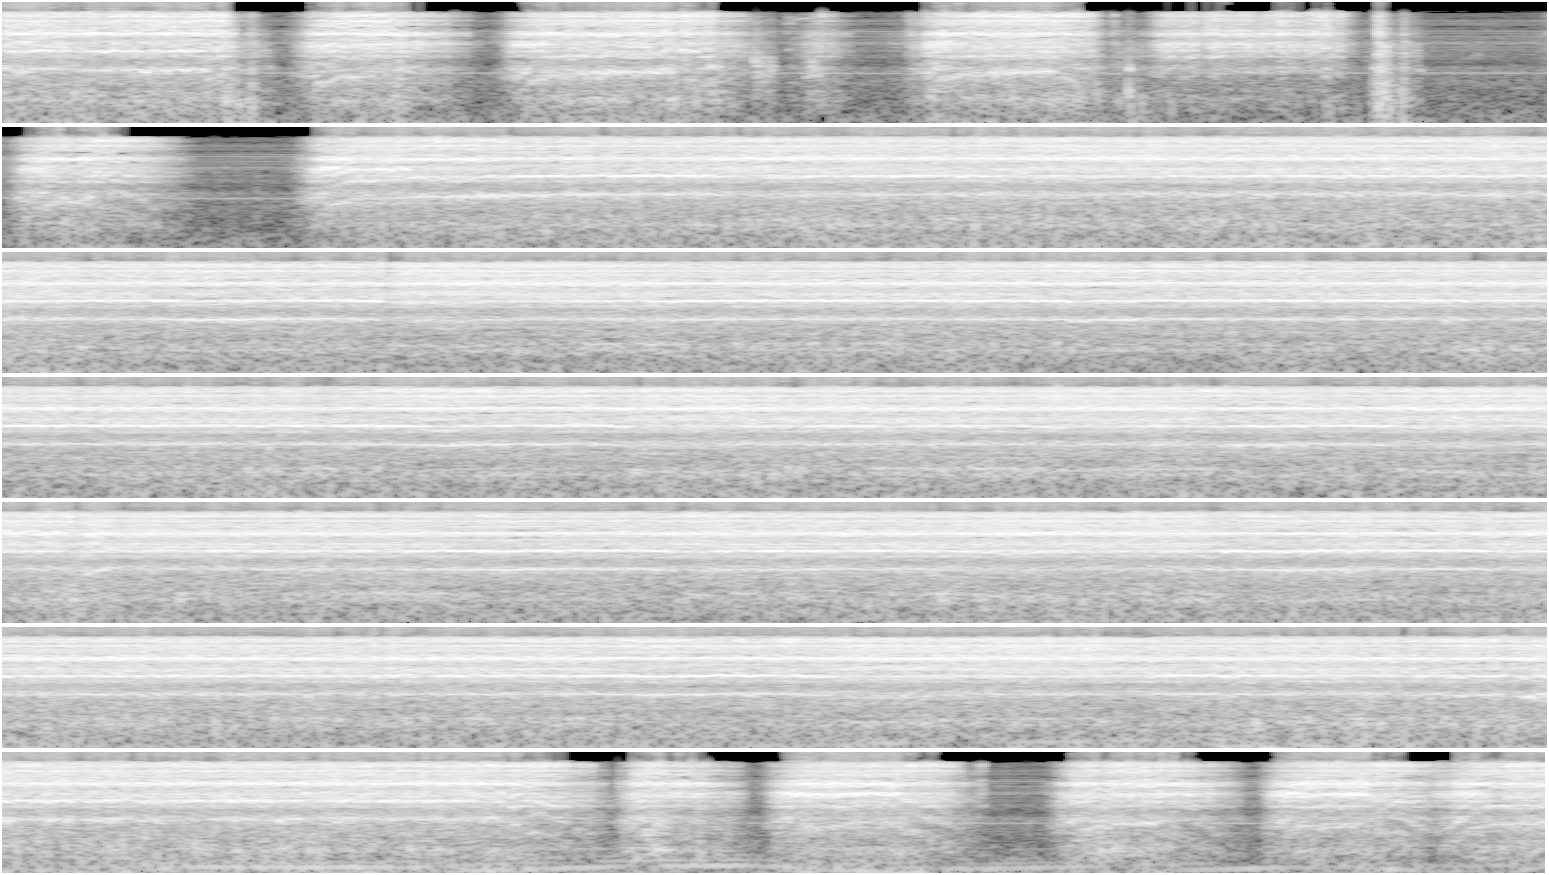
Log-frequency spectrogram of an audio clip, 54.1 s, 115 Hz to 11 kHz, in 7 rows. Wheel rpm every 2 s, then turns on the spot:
160, 90, 70, 80, 70, 220, 230, 230, 230, 230, 230, 230, 230, 230, 230, 230, 230, 230, 230, 230, 230, 220, 230, 230, 120, 80, 90.
48-50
